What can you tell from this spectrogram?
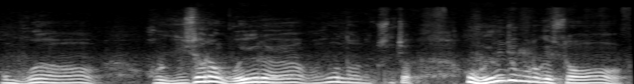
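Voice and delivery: quiet mock bewilderment, seeking agreement; muttered disbelief. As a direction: imitate a bystander grumbling under the breath. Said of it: "주변을 둘러본다니까".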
